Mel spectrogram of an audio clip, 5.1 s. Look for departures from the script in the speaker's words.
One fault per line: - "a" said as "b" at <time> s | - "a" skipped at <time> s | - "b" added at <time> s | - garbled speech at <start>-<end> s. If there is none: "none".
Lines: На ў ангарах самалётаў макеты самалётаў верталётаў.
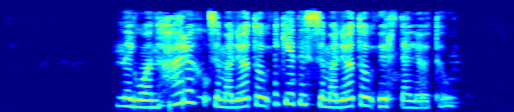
none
